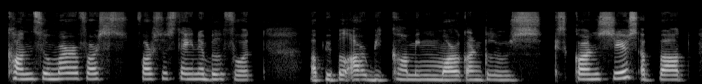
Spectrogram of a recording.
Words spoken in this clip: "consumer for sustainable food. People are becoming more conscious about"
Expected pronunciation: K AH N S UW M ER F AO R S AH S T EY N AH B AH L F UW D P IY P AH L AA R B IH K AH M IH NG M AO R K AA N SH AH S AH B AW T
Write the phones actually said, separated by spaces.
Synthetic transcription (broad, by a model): K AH N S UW M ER F AO R S AH S T EY N AH B AH L F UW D P IY P AH L AA R B IH K AH M IH NG M AO R K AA N S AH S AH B AW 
